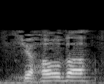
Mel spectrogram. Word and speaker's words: Jehovah: Jehovah or Yahweh, either pronunciation is acceptable.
